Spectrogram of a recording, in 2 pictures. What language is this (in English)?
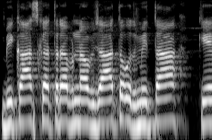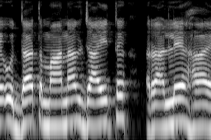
Magahi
